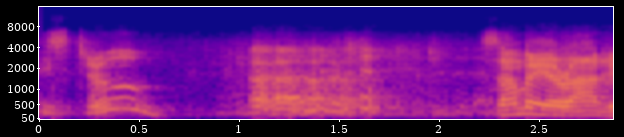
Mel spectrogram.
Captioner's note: audience laughs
